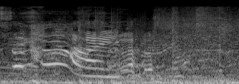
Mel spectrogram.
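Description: Several people's voices over background crowd chatter, including a long exclamation that falls steeply in pitch, with a low steady street rumble underneath.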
